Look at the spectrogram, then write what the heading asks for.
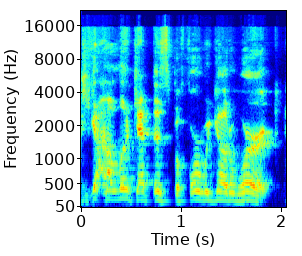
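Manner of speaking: high, quick and eager; excited urging. Retold or imitated. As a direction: urge someone to look, thrilled. Retells excitedly showing the podcast news.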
